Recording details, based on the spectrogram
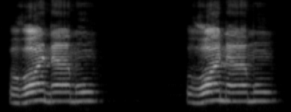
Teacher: اس word میں کوئی بھی مد لیٹر نظر نہیں آ رہا، تو سب لیٹرز کو سنگل کاؤنٹ پڑھیں گے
